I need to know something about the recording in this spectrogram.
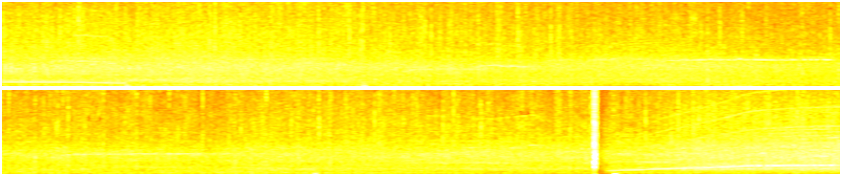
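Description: A large stadium crowd murmurs and cheers throughout.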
